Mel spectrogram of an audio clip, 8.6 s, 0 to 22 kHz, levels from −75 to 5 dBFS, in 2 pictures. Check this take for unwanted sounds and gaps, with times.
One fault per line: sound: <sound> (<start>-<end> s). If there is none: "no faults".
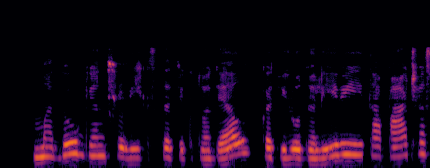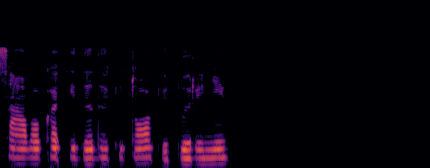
no faults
